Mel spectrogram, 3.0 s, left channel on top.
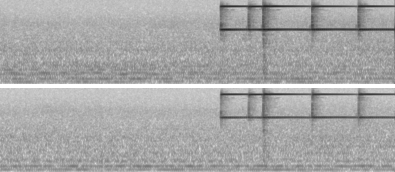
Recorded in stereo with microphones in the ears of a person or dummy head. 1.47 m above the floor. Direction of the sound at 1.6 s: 10° left (ahead or behind).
